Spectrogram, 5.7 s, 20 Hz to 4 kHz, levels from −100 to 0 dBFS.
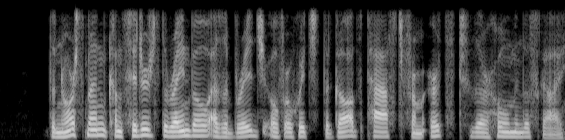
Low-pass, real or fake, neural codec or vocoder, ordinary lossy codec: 3.6 kHz; real; none; none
